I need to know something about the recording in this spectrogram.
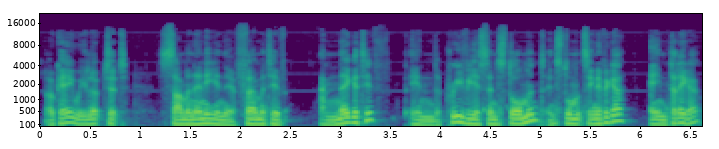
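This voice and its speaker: A man's voice: mid-range voice, a little fast, warm tone, no echo. A man hosting an upbeat bilingual radio English lesson, who laughs often and drills pronunciation in a studio. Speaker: English teacher and host.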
